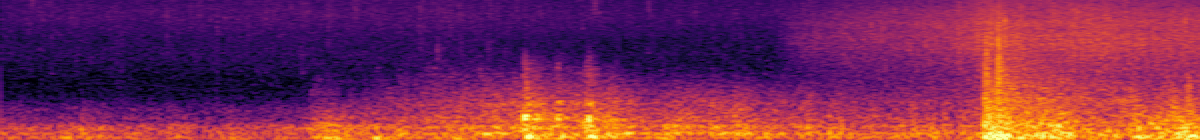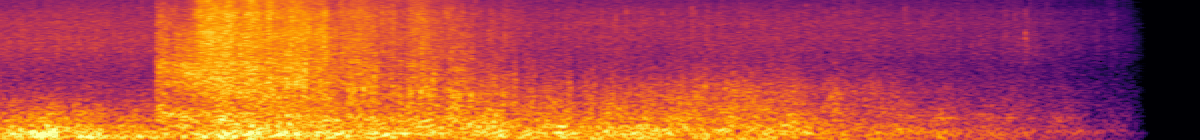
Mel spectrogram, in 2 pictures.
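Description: Thunderstorm sound effect: rain with rolling thunder, a sharp thunderclap about five seconds in as lightning strikes, then a long loud rumble that fades out near the end.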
